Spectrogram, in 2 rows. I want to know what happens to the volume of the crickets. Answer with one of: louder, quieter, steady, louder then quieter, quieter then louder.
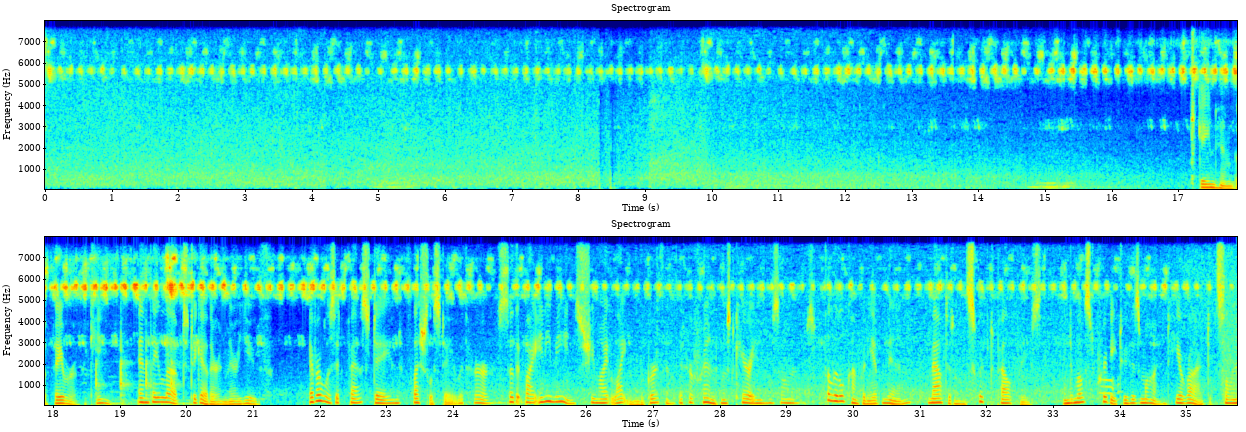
louder then quieter.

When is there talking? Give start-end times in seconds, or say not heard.
17.2-35.7.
